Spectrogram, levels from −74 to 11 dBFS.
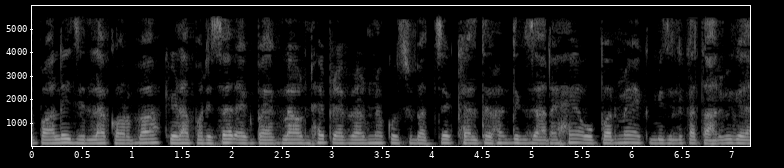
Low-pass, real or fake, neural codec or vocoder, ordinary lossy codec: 5.4 kHz; real; none; AAC, 24 kbps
